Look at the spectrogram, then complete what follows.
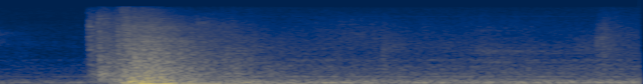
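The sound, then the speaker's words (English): A door suddenly swings open with a loud rush of sound, then settles into a steady hum of ambience. No voices are heard. “He's about to get to his feet again when the door opens.”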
